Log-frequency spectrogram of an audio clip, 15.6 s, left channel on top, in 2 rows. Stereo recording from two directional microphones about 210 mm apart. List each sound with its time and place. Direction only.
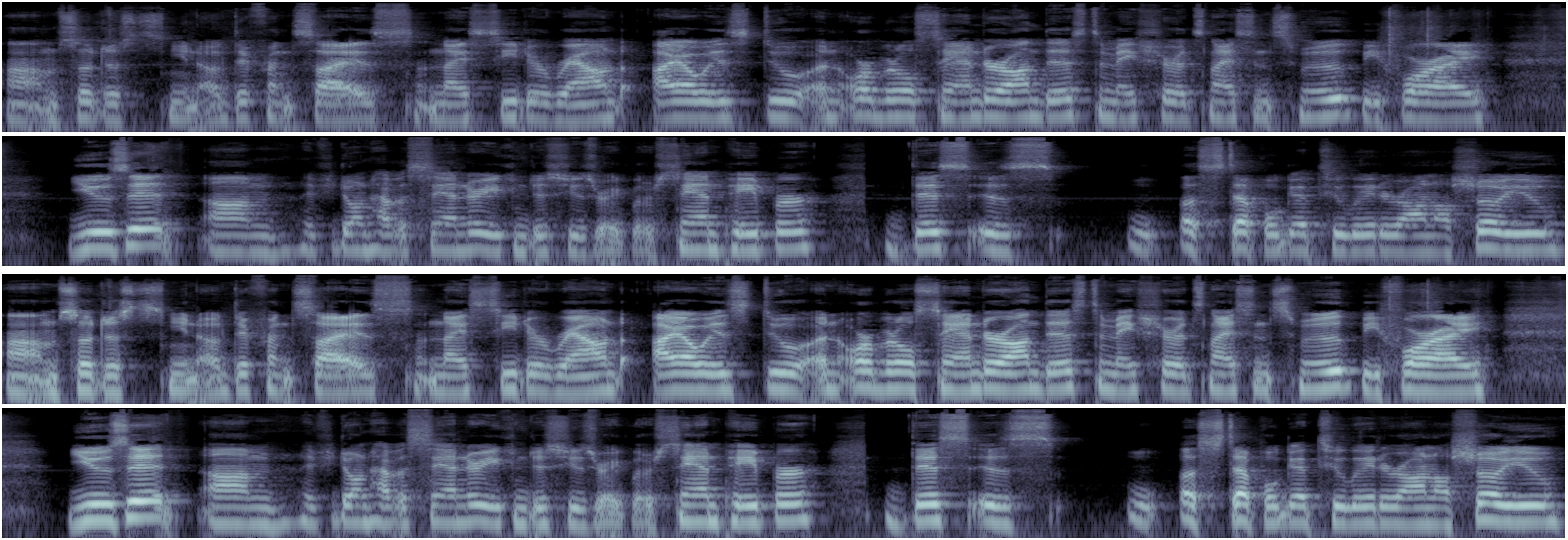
0.0 s speech: 45° right (ahead or behind)
8.1 s speech: 40° right (ahead or behind)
